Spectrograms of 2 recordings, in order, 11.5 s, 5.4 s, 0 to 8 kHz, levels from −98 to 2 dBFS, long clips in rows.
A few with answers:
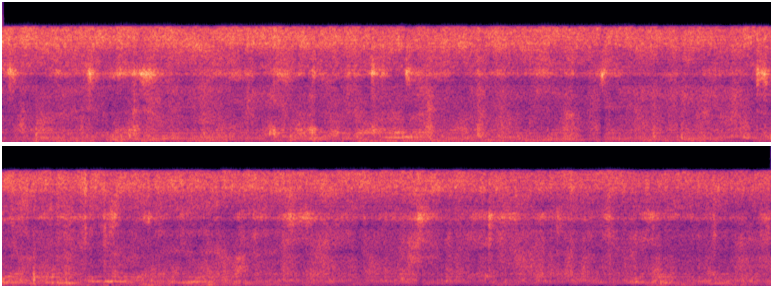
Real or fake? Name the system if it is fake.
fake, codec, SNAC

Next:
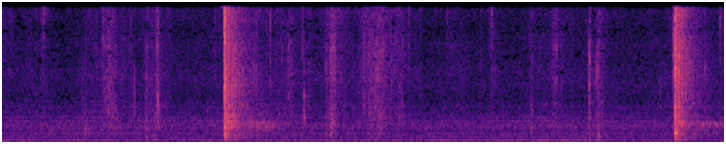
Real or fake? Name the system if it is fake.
real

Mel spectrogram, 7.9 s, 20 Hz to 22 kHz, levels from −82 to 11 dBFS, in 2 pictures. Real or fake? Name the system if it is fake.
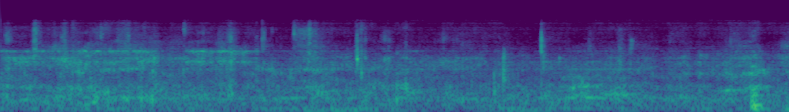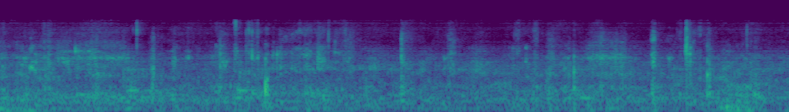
fake, codec, HILCodec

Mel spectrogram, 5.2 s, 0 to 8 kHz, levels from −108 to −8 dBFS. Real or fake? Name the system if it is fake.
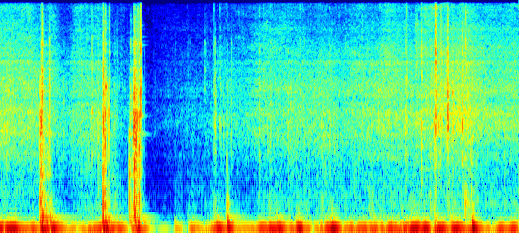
real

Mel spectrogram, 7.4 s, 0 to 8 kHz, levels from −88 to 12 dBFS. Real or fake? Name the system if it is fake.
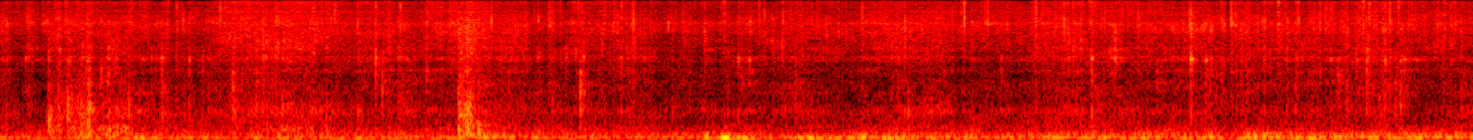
fake, codec, DAC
